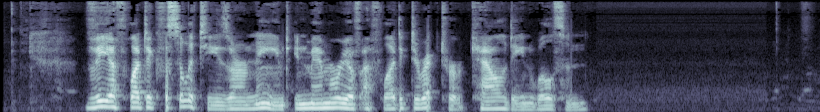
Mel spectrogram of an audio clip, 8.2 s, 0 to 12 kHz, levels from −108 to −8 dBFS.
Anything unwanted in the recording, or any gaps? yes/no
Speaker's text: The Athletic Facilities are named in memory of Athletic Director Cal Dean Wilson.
no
